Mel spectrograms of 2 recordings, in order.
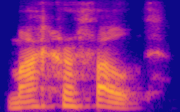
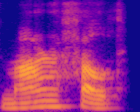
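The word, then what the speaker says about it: Magherafelt: hall, and I asked, stand up if you pronounce it Machrafelt, and half the school stood up and the other half remained seated because they referred to it as Marafelt.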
